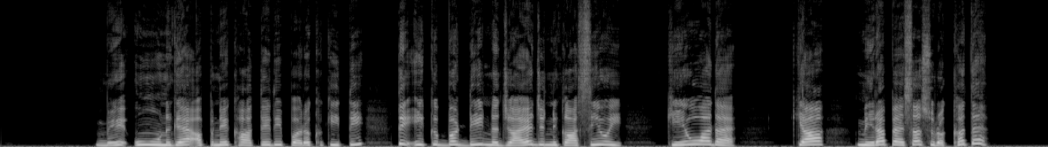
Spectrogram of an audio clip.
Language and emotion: Dogri, fearful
